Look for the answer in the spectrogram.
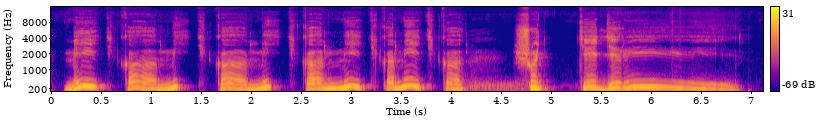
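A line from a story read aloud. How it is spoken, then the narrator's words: Shout ending in squeal. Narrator (Russian): Крик закончился взвизгом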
